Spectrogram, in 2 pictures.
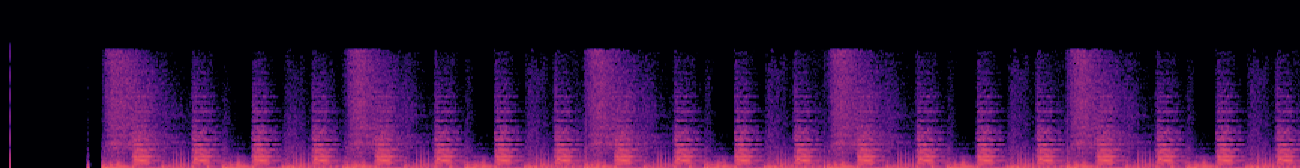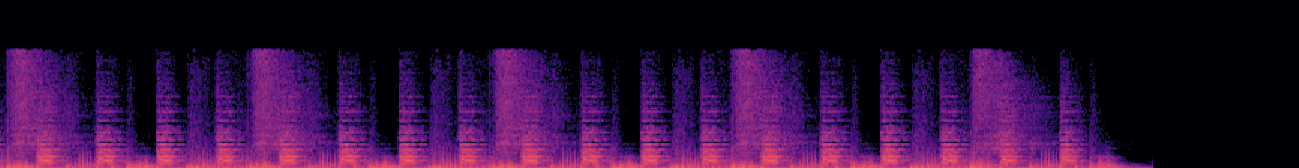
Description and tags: Nightmarish Circus March
A march-like tune featuring a horn, organ and cymbal. Made to sound like a theme played at the circus.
